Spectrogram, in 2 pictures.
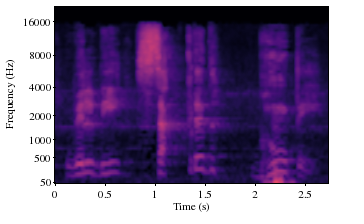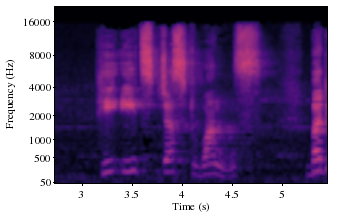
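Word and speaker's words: सकृत्: But if you mispronounce it and you will say, instead of sakrid bhunte, you will say shakrid bhunte, it means he eats excrement. Because sakrit means once and shakrit means human excrement.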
